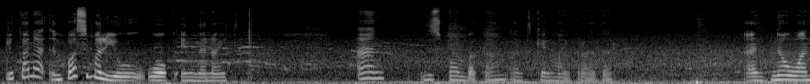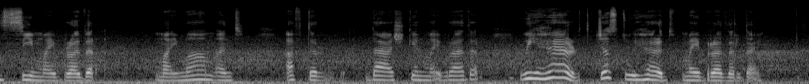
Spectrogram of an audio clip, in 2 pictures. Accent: Qamishli, Al-Hasakah Governorate, Syria; English is a second language; moved away as an adult; also born or lived in Deir ez-Zor; now in Greece; I am from Kamishli. Kamishli. I am born in Kamishli.

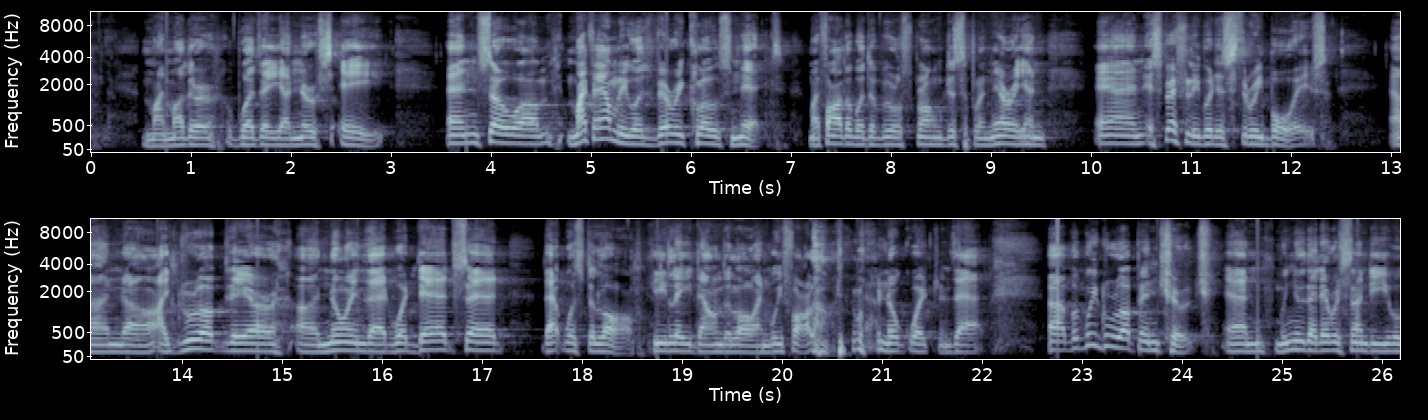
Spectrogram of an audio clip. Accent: Miami, Florida, United States; I grew up in a section of Miami called Liberty City and spent all of my school days there

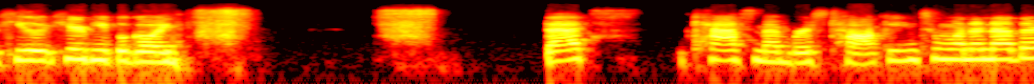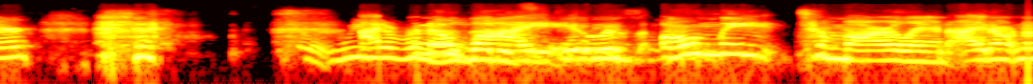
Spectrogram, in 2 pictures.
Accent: Adams County, Colorado, United States; I ran for the Adams County Fair Queen in 2011

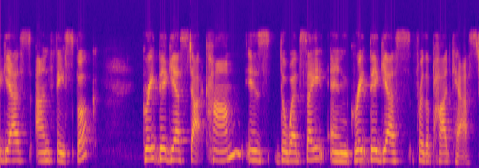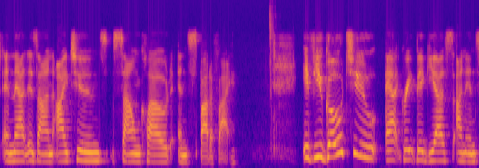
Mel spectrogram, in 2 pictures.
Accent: DeKalb, Illinois, United States; born or raised there; moved away as an adult; now in Texas, United States

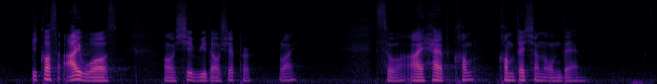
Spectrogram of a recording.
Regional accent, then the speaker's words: South Korea; English is a second language; moved away as an adult; also born or lived in China; I'm from South Korea

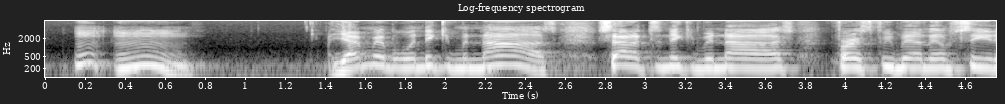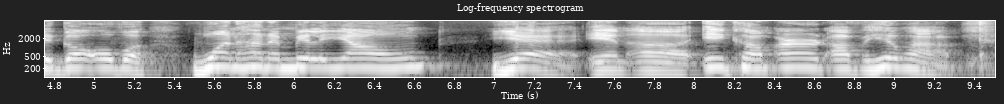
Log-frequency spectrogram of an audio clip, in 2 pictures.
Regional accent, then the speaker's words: Oklahoma City, Oklahoma, United States; I grew up in Oklahoma City.

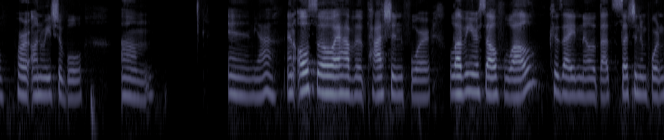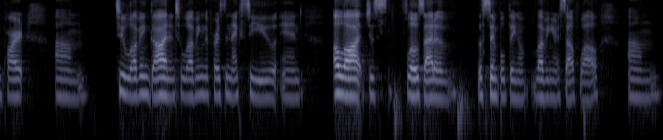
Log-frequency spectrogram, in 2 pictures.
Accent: Norway; I am from Norway

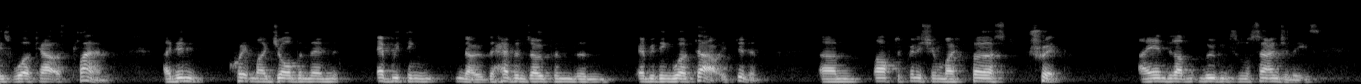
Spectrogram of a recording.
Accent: London, United Kingdom; I grew up in London, I used to be a broker in London.

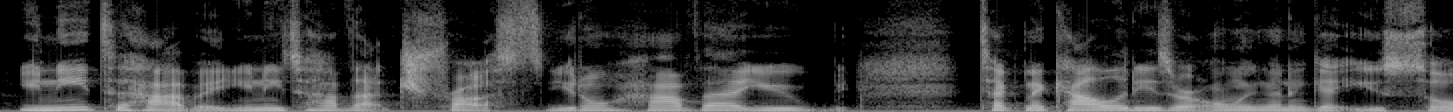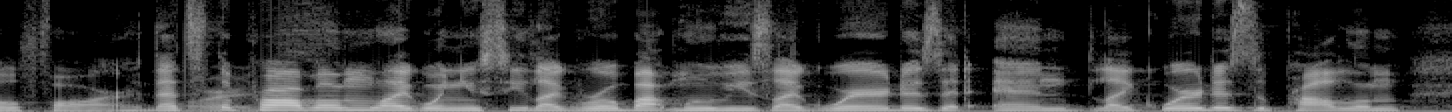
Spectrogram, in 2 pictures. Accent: Colombia; moved away; I grew up in Colombia in a super Catholic town

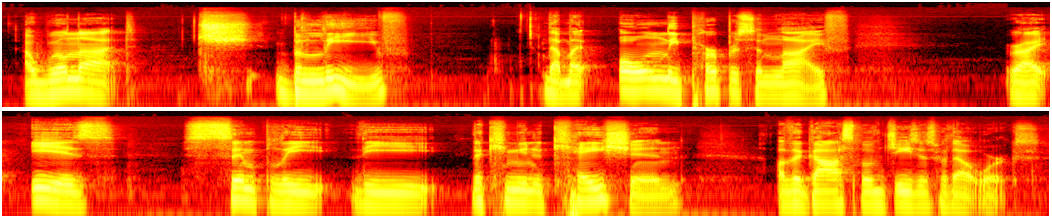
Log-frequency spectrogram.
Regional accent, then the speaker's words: Canada; I'm, I'm a Canadian, I'm not American

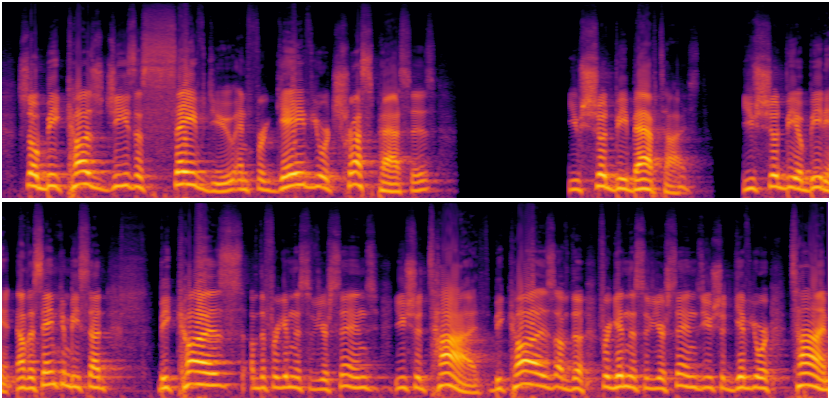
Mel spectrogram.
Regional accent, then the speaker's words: West Virginia, United States; moved away; I'm from West Virginia.

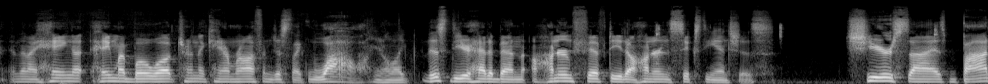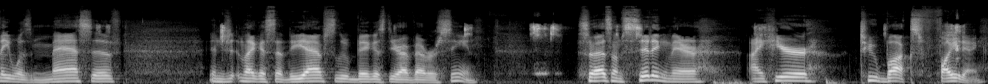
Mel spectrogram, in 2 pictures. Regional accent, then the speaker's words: Michigan, United States; I'm from Michigan

